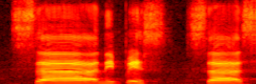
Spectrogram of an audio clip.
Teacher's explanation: Kemudian sin fathah kita baca sa, nipis. Sa. Dia keluar angin daripada mulut.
